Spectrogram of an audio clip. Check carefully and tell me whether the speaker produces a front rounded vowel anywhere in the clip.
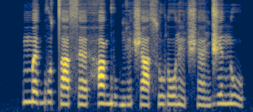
no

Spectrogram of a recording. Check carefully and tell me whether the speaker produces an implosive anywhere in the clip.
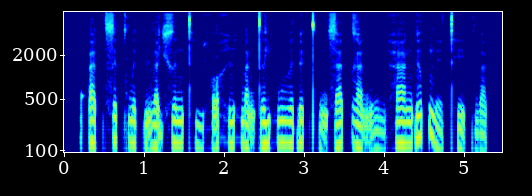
yes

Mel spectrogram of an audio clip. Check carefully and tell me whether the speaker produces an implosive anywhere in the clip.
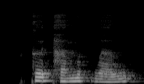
no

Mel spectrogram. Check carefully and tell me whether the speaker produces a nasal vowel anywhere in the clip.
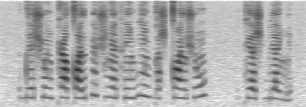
yes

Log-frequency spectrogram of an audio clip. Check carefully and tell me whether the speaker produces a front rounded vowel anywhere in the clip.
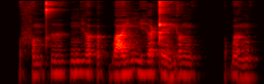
no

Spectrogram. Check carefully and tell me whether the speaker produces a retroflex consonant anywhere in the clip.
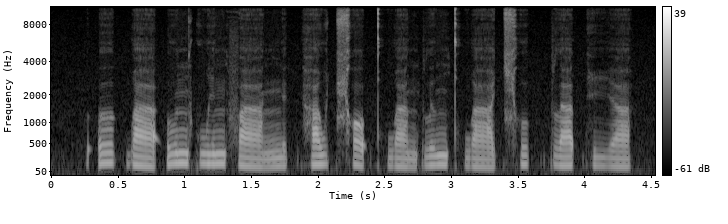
no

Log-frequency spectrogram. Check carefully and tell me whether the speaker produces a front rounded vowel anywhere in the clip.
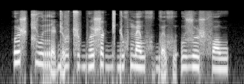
no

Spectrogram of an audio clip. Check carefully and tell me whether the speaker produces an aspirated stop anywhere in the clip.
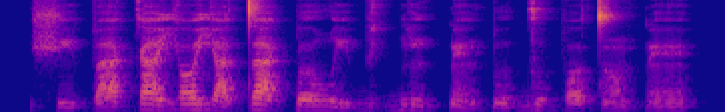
no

